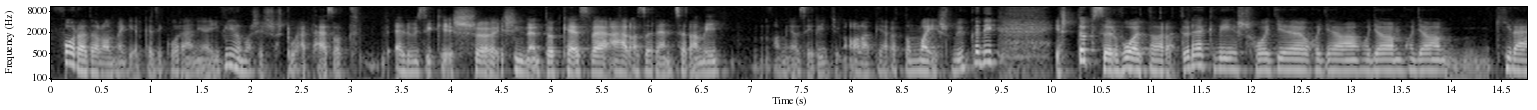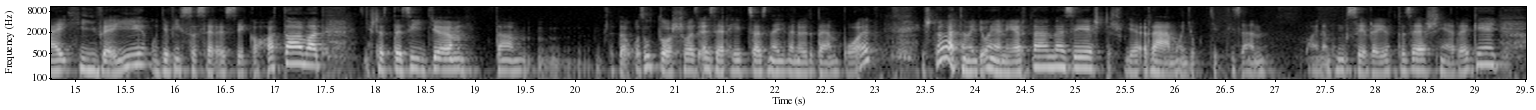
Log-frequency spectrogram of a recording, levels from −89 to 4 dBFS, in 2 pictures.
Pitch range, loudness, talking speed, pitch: 155-180 Hz, -28 LUFS, 145 wpm, 165 Hz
